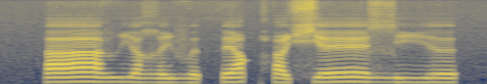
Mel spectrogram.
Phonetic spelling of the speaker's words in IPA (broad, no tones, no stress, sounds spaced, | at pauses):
aː v i ə̯ ʁ i v ə θ ɛ qʰ ø ɕ ɛː ɮ i ə̯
